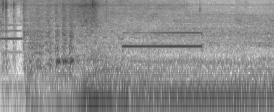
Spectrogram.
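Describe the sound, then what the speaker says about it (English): A Ford all-wheel-drive vehicle's engine cranks briefly and catches, then settles into a steady close idle hum, with a faint tonal chime sounding partway through. "So let's go ahead and start the vehicle up here."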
